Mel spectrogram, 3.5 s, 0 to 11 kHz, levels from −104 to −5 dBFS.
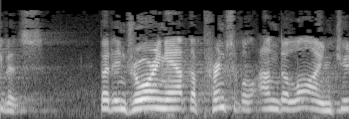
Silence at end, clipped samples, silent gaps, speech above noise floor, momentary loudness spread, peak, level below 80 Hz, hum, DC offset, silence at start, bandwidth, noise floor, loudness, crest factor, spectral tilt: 0 s; under 0.1%; none; 33 dB; 16 LU; -6 dBFS; -62 dBFS; none; under 0.1%; 0 s; 8.8 kHz; -55 dBFS; -22 LUFS; 18 dB; -5.5 dB/octave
